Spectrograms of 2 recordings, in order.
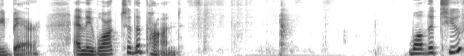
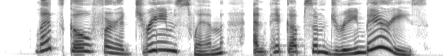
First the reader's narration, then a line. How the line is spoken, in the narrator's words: chirped Little Bird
